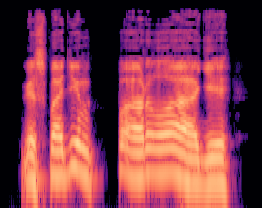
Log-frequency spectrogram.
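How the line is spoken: Strained, forced out. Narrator (Russian): выдавил из себя Ван Влит

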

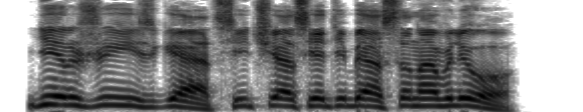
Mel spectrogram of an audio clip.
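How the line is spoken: Shouted. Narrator (Russian): выкрикнул он

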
